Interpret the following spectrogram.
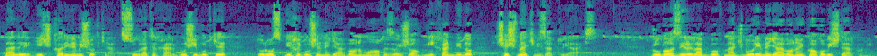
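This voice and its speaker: A man narrating a children's animal story expressively. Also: fairly high pitch. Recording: steady background hiss and noise.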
